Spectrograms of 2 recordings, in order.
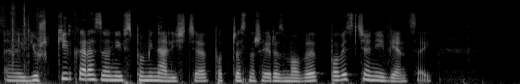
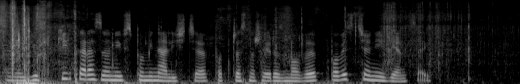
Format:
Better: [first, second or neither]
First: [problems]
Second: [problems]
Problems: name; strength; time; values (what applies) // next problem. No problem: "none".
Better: first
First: household noises; faint; throughout; 25 dB below the speech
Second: household noises; loud; throughout; 3 dB below the speech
